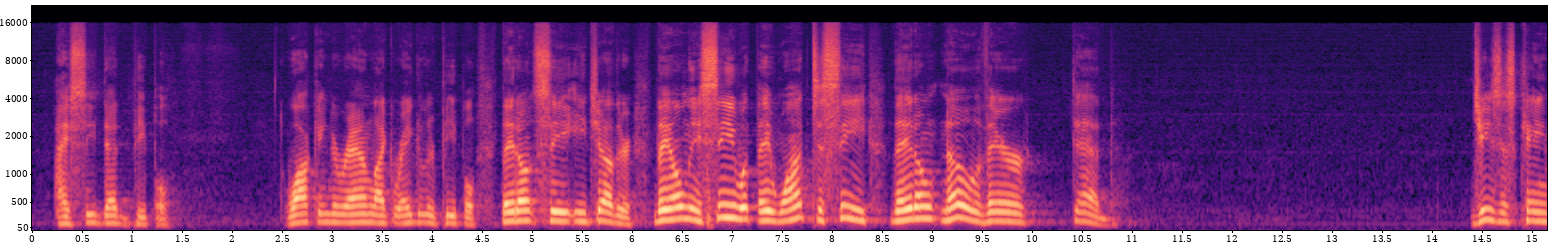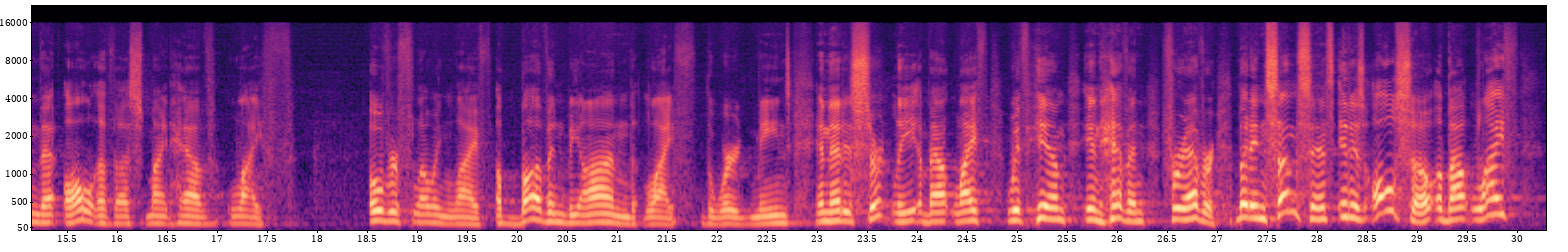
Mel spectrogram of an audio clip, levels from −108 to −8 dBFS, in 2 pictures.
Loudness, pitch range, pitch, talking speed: -22 LUFS, 125-180 Hz, 155 Hz, 130 wpm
